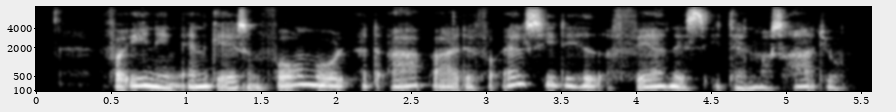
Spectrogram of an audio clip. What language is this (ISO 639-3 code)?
dan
